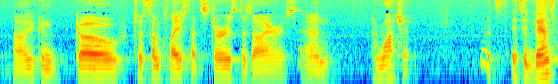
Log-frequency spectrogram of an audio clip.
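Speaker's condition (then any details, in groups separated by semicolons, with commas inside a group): No condition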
